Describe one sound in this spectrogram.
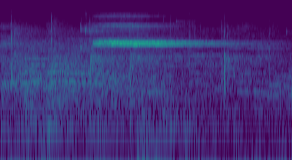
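A referee's whistle blows a sharp blast in an echoing gym.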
